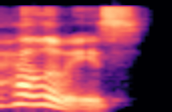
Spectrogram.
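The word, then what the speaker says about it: Héloïse: out fire and Heloise so it is Heloise with the H it is pronounced that way okay so Heloise so nobody can paint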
